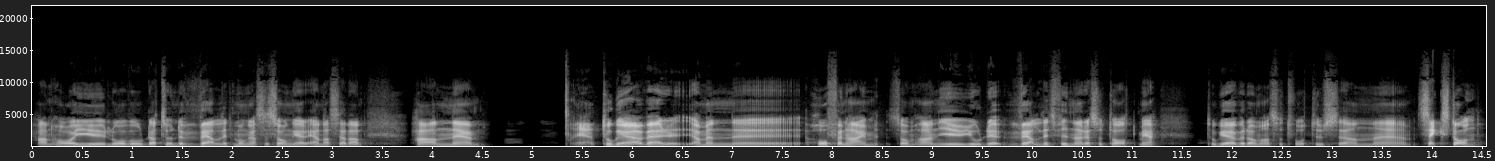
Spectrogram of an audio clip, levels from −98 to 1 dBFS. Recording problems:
thin; very; fading below 450 Hz

